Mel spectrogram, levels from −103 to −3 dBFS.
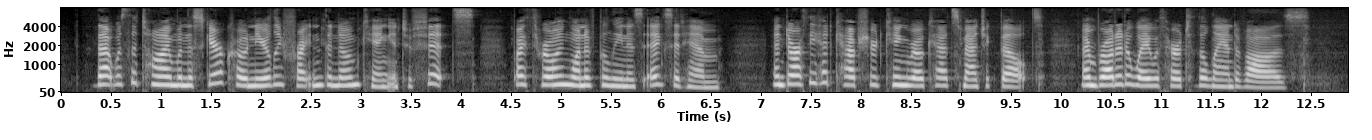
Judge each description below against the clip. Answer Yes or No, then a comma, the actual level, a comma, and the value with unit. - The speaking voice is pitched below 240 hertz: No, very high, 275 Hz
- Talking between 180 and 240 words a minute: Yes, average, 190 wpm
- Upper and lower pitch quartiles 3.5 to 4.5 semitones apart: No, average, 2.8 semitones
